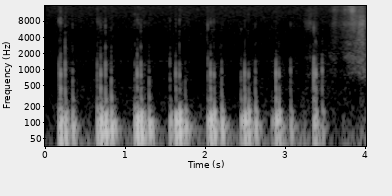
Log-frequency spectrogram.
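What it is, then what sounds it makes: Knit fabric sneaker. Fingertips and long nails scratch and tap the fabric upper and laces of a black knit textile sneaker held by the heel area. The result is a steady series of quick, dull, low thumping bursts with short scratchy flicks. Each burst dies away almost at once.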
